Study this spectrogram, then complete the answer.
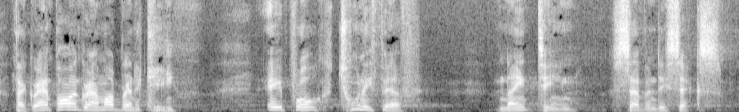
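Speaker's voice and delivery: tearful, choked-up voice catching with tears while reading. Reading the dedication in a childhood Bible, tearing up. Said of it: "I'm going to tear up, sorry".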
